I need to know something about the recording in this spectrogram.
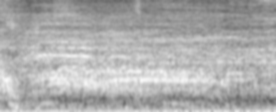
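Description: Heavy metal band's amplified guitars and bass holding one low note, with a large crowd whooping and yelling over it.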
